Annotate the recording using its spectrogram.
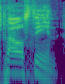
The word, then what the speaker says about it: Palestine: This is what one of the people there in East Palestine, it's spelled Palestine, but it's pronounced Palestine, had to say about what the railroad offered her.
